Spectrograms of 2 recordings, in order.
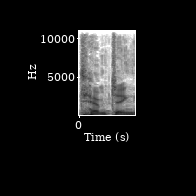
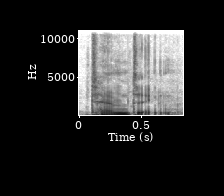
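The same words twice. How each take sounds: First: The word is said flatly, without expression. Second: The word is said with lively, dramatic expression.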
